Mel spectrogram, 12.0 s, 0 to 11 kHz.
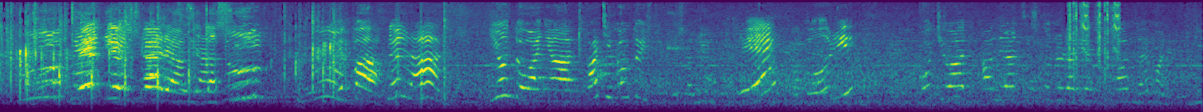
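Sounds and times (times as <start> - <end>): children talking: 0.2 - 12.0
sharp clicks: 10.6 - 11.3.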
